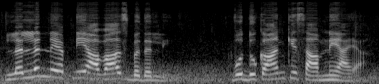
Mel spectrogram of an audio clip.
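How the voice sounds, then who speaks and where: A woman's voice: fairly high pitch, animated, unhurried, a bit bright, slight background noise. A woman narrator reading a scripted children's story. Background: music under the voice.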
